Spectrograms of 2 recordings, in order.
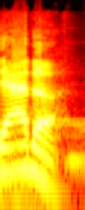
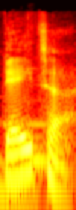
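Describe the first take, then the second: First: The middle consonant sounds like a d. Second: The middle consonant is a clear t. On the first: "ชาวอเมริกันบางคนตัวทีเวลาอยู่ตรงกลางจะเป็นเสียงดอเด็ก" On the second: "ถ้าชาวโลกจะเป็น"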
